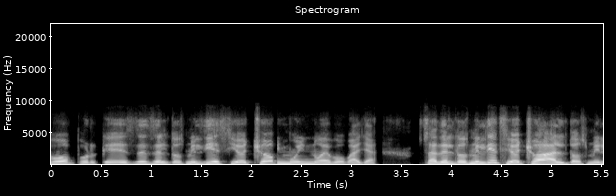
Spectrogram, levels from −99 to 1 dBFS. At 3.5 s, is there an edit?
no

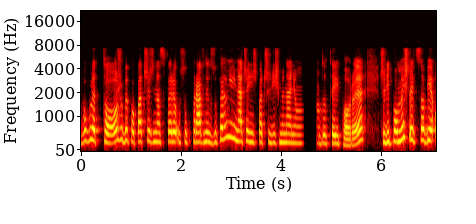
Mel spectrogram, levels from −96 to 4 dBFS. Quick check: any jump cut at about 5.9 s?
no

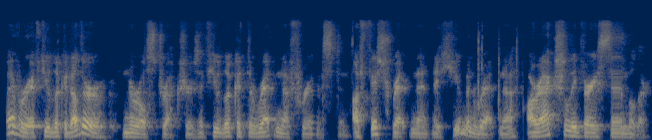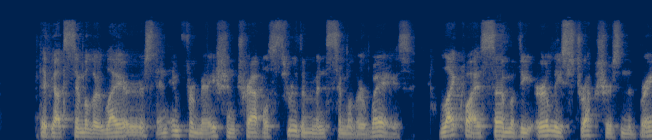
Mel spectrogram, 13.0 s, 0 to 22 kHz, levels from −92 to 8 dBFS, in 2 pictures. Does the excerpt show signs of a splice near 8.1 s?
yes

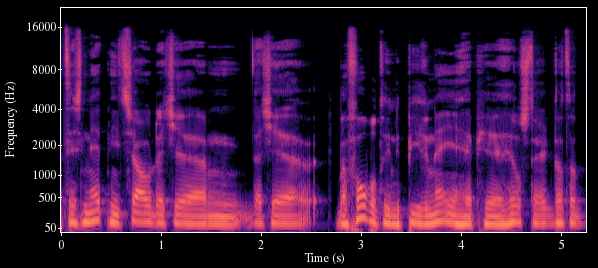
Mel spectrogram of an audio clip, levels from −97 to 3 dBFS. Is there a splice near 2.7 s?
yes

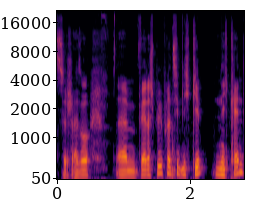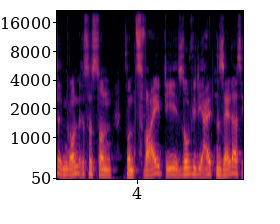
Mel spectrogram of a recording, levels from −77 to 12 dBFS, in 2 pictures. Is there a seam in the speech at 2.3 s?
no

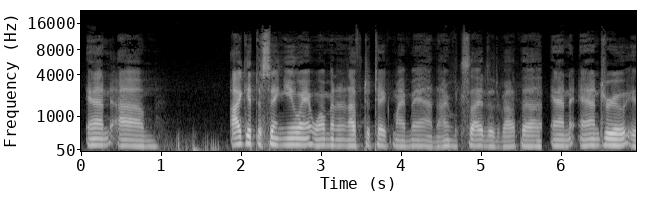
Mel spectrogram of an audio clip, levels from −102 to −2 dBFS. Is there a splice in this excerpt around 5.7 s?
yes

